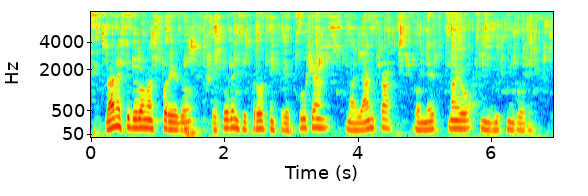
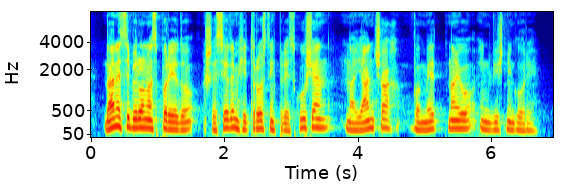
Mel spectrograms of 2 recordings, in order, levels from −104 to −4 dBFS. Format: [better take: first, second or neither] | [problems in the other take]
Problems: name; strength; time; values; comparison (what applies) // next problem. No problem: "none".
second | noise reduction (classical method log-MMSE)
